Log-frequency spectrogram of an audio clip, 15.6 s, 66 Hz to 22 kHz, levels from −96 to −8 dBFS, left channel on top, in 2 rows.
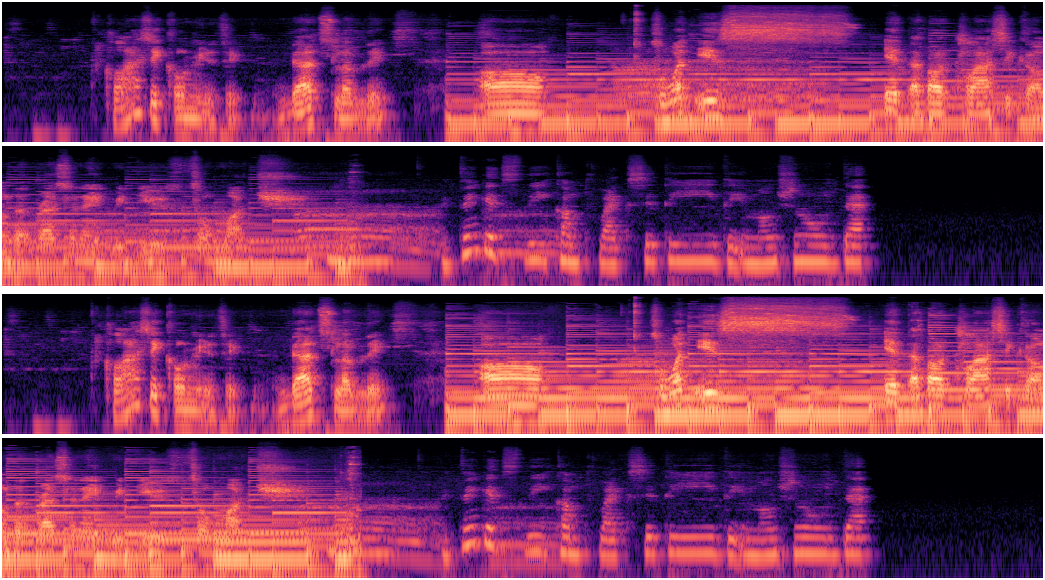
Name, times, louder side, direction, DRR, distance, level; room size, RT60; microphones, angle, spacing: voice 1, 0.8-1.8 2.1-3.3 3.6-4.1 4.9-6.4 6.6-10.1, right 3 dB, 30° right, 0.5 m, -25 dB
Acoustic guitar, 3.3-10.5, right 6 dB, 85° right, 0.4 m, -26 dB
sound 1, 4.5-6.3 6.6-8.1 8.5-9.5 9.9-11.1 11.4-12.1, left 2 dB, 55° left, 1.1 m, -41 dB
voice 2, 10.2-10.8 11.1-14.3, left 1 dB, 30° left, 0.8 m, -35 dB
4.6 x 3.2 x 2.3 m
head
